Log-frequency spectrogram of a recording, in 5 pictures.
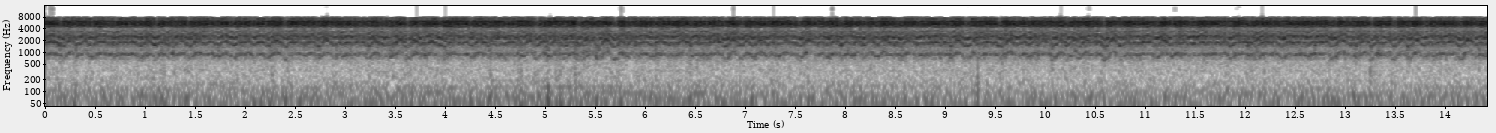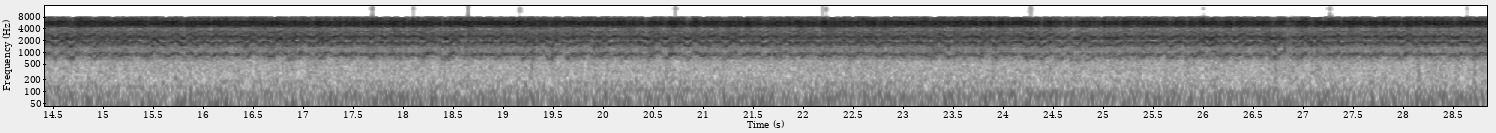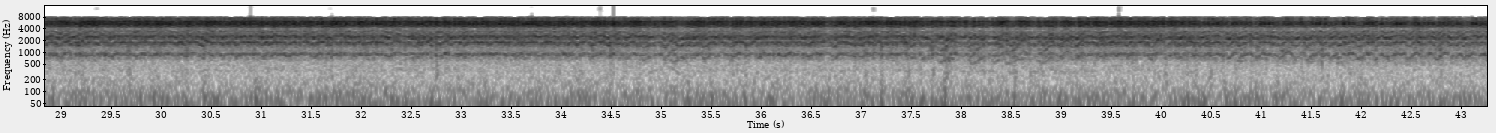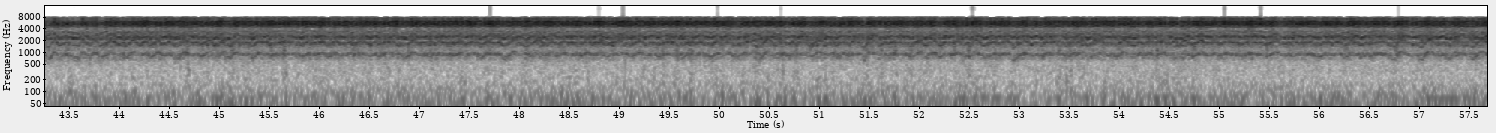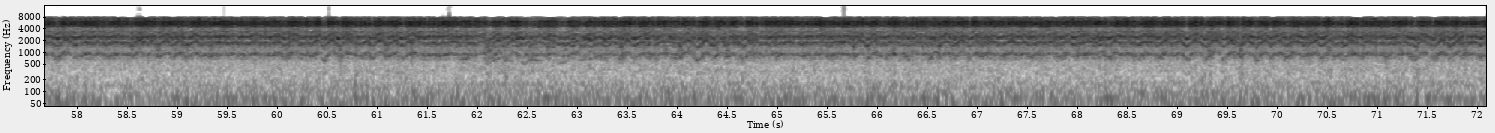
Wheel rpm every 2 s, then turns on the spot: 230, 230, 230, 240, 240, 230, 230, 230, 230, 230, 230, 230, 230, 230, 230, 230, 230, 230, 230, 220, 210, 190, 230, 230, 230, 230, 230, 230, 230, 230, 230, 210, 230, 230, 230, 240.
none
